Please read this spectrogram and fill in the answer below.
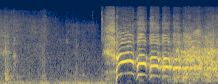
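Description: A woman's loud, high-pitched mock funeral wail. About two seconds in it breaks out as a quick string of short sobbing cries that step down in pitch, then settles into one long held note: a professional mourner showing off her crying.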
